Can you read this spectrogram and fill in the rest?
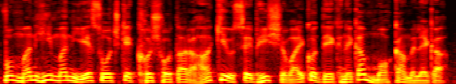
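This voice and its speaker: A man's voice: medium pitch, expressive, normal speed, a little mellow, no room sound. A man narrating a story in a dramatic, scripted audio series style.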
